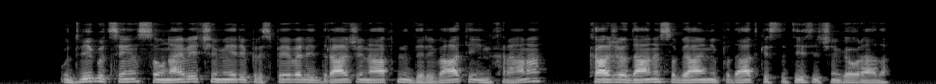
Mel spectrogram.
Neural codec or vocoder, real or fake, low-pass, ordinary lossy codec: none; real; 7.2 kHz; none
